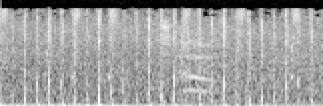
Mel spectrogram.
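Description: A plastic push-along toy helicopter being run across sand, making a rapid, steady chopping clatter over a deep rumble.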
